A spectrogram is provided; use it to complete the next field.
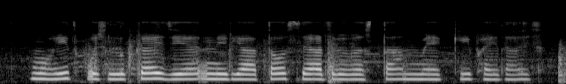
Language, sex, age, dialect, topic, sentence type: Maithili, female, 18-24, Angika, banking, statement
